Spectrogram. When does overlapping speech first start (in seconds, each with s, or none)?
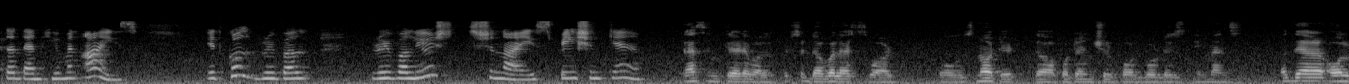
none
